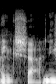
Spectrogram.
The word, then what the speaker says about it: Ningxia: Ningxia.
